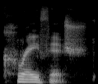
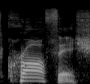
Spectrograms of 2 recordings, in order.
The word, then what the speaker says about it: crawfish: First off, never pronounce it crayfish. Does this Does this rein Does this reinforce my um crawfish? It's It's crawfish, y'all.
